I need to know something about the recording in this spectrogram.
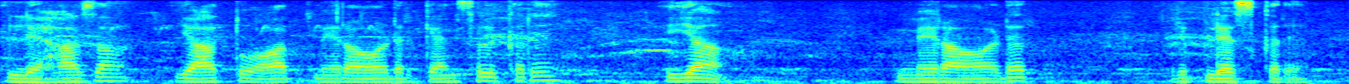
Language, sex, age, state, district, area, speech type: Urdu, male, 18-30, Bihar, Saharsa, rural, spontaneous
